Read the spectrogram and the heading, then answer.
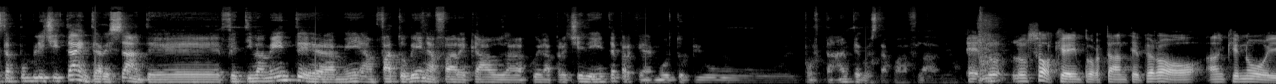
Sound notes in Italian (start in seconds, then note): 9.7 schiarire la voce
